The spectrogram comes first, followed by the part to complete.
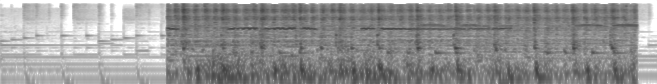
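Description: Faint background music with held tones, then about two seconds in a live drum band comes in suddenly. It plays loud, fast drumming on large hand-held drums, with a warbling whistle over it at times.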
